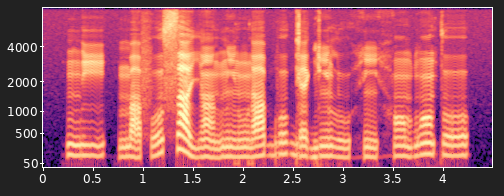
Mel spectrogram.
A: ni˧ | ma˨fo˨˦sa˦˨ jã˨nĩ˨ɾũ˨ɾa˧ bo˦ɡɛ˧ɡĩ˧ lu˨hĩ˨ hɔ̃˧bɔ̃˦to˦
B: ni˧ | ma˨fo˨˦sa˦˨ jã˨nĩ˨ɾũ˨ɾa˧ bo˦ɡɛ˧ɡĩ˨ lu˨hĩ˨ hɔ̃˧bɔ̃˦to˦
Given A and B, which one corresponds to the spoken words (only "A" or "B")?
A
